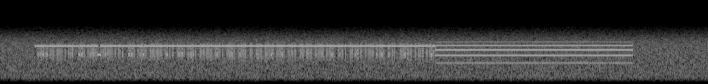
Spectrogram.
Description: Weather fax (radiofax), 120 lines a minute, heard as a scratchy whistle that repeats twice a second, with radio static.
